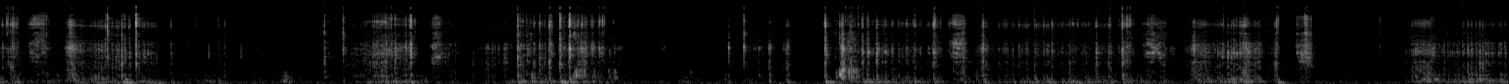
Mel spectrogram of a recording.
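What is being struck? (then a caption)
Soap bar scraped with a metal knife. A metal knife scrapes and cuts curled flakes from a hand-held, dry, solid beige soap bar with a green edge. Bursts of crisp, bright, crackly scraping come in short runs separated by brief silences, with almost no low end.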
